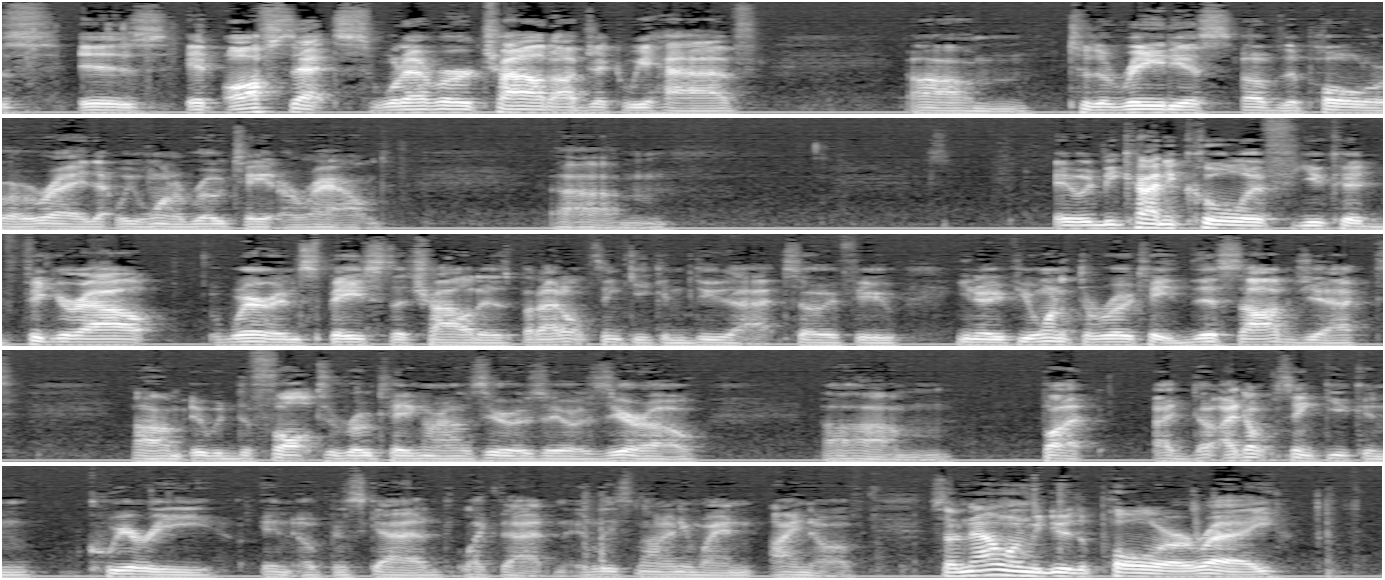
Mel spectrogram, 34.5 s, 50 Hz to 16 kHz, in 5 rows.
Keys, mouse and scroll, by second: 0.0-1.2 typing, 13.9 click, 14.6 click, 15.2 click, 16.8 click, 29.2 click, 30.6 scroll down 2, 31.9 click, 32.7 Return, 33.3-34.5 typing.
